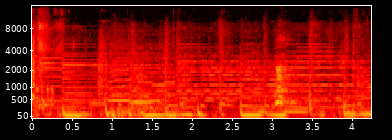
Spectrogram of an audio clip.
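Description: Dogs bark, yip and whimper in a quick, agitated cluster with low growly tones underneath, fairly close but modest in level over steady background noise.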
